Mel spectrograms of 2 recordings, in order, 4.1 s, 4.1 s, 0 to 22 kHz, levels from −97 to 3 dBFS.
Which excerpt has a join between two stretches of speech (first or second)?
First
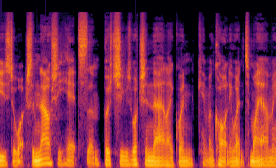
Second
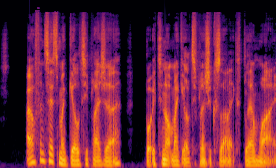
first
